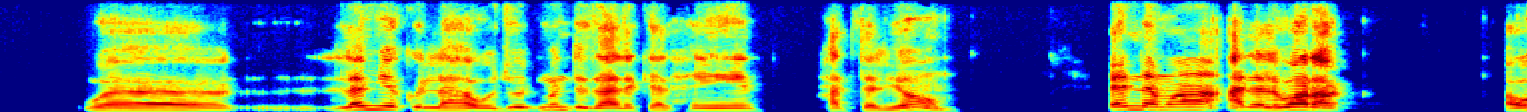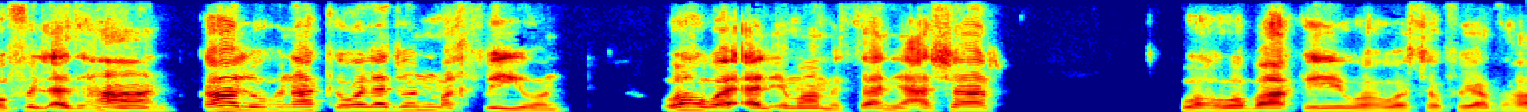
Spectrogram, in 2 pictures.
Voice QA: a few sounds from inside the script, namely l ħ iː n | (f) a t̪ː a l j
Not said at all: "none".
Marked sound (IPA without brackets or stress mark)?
ħ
